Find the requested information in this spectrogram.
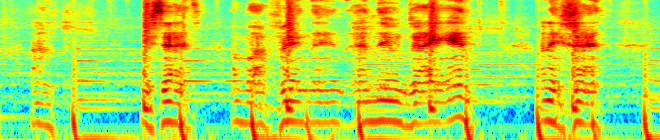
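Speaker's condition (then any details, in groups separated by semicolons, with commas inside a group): Motor neurone disease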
